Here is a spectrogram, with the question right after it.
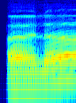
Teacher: Ala, satu la itu dipanjangkan 4 atau 5 harakat.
